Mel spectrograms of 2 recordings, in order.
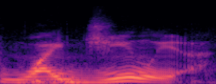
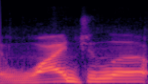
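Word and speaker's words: Weigela: either say wigela or weigelia the plant is actually named after a german botanist christian aaron fried von vigel so if you want to pronounce it with a v you can do that but no matter how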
